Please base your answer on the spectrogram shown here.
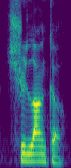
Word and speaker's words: Sri Lanka: from s Sri Lanka it's pronounced sh not sir right Sri Lanka welcome man good to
